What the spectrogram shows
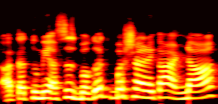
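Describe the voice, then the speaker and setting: A woman voicing a desperate young woman in jail, crying out in a high pleading voice. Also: a little fast, close to an everyday voice. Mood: despairing. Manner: shrill pleading cries.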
